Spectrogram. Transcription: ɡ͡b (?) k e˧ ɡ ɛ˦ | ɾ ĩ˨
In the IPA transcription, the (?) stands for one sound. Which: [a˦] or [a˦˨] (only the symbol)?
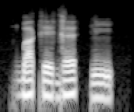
a˦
